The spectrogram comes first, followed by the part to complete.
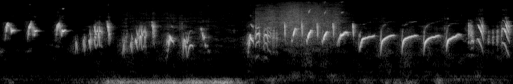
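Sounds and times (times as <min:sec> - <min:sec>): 
Marsh warbler singing a varied chattering medley: 0:01.1 - 0:05.0.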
